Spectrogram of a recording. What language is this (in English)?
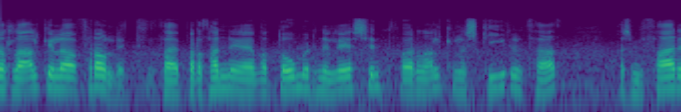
Icelandic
